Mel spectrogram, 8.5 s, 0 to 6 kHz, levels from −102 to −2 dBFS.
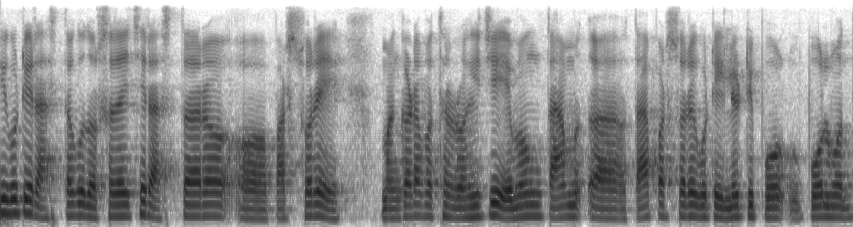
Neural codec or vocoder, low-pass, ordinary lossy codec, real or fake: none; 5.4 kHz; none; real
